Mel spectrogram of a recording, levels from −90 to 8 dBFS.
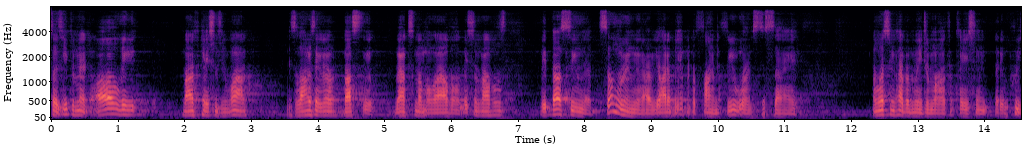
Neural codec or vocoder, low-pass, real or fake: codec, 24 kHz, 1 kbps, SNAC; 7.2 kHz; fake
